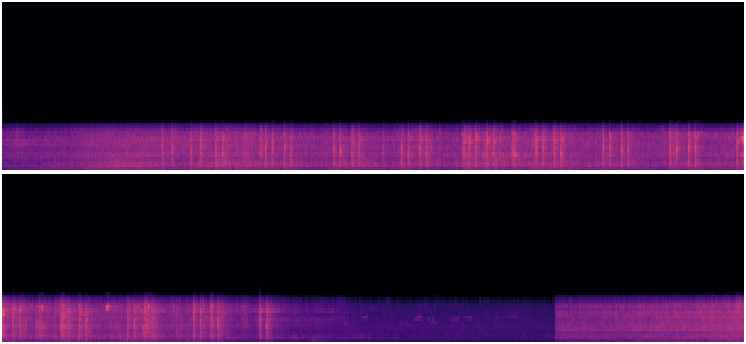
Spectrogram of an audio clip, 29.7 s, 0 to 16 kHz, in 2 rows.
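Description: KiwiRail container freight train passing, its wagon wheels clickety-clacking over the rail joints, then fading away. About 26 s in the sound cuts abruptly to a second freight train approaching, its diesel locomotive's engine a low steady drone under the rail noise, growing louder toward the end.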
